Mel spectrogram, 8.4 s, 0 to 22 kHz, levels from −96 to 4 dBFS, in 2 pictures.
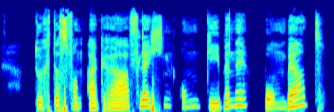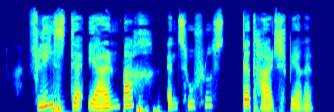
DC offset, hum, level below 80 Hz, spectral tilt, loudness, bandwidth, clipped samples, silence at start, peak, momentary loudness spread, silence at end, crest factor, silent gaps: under 0.1%; none; -46 dBFS; -4 dB/octave; -29 LUFS; 15.5 kHz; under 0.1%; 0.45 s; -6 dBFS; 12 LU; 0.3 s; 24 dB; 2.51-2.59 s, 3.15-3.32 s, 3.88-3.94 s, 4.15-4.33 s, 4.49-4.53 s, 7.03-7.20 s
